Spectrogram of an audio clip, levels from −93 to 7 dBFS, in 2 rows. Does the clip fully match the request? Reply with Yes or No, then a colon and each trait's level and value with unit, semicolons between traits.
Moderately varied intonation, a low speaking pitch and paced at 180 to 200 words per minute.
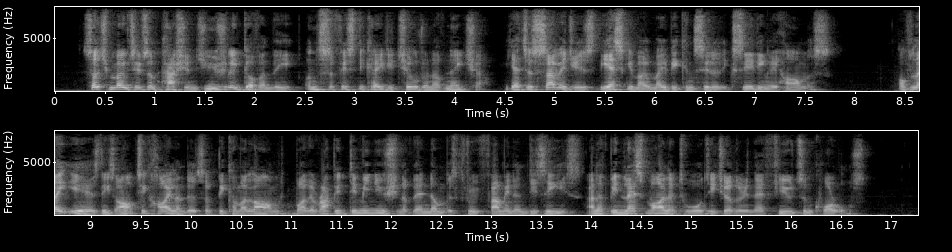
Yes: average, 3.8 semitones; low, 130 Hz; average, 190 wpm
